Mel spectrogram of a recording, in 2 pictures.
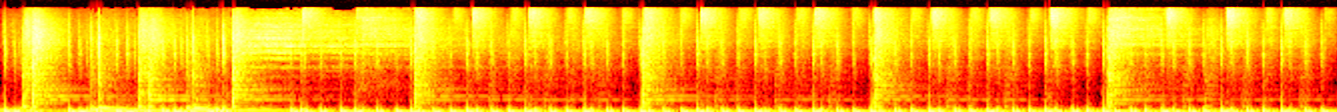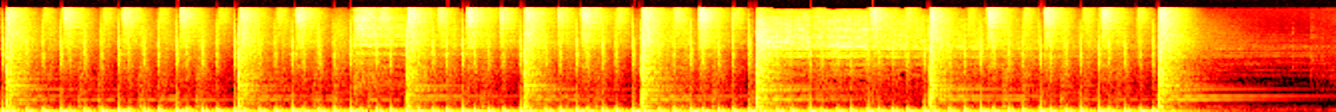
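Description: Drum kit played as a free groove over a fast, unbroken double bass drum ostinato of Swiss Army triplets played with the feet. Strong accents with cymbal crashes land about every one and a half to two seconds. The playing stops near the end.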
